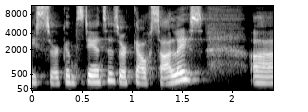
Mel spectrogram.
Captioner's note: speaking spanish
